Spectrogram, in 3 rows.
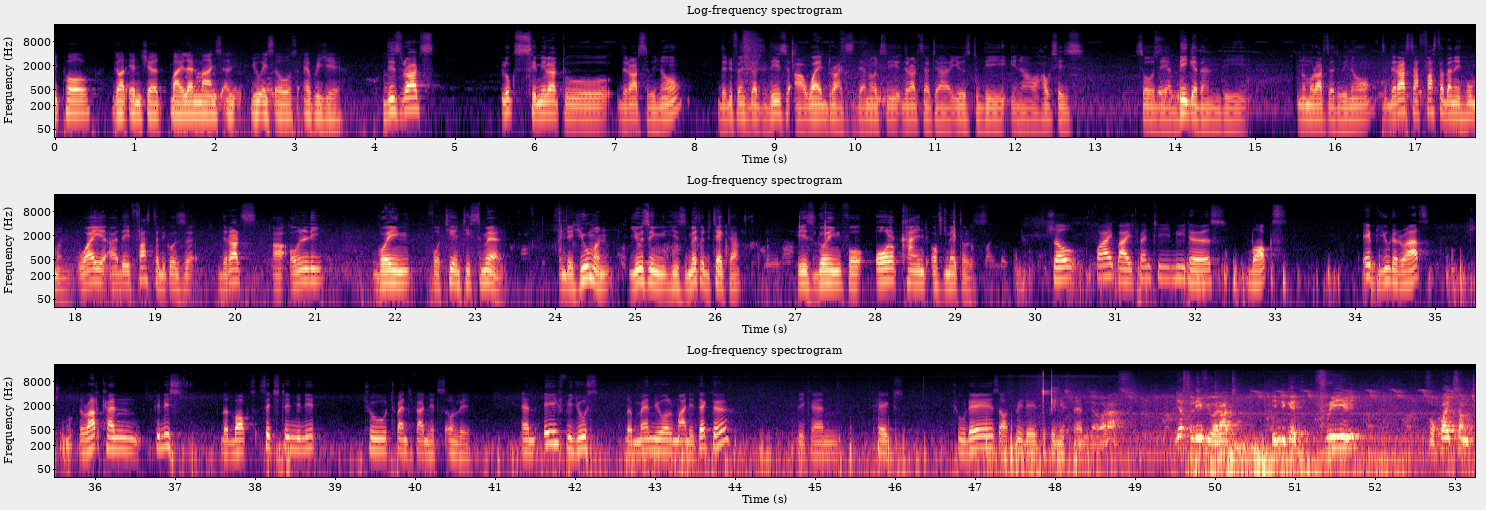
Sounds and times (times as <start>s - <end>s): Speech: 0.0s - 4.8s, 5.6s - 12.8s, 13.5s - 14.9s, 15.5s - 21.1s, 21.8s - 23.4s, 24.0s - 33.2s, 34.1s - 35.0s, 35.8s - 38.8s, 39.4s - 40.7s, 41.3s - 44.0s, 44.8s - 46.1s, 46.8s - 51.8s, 52.6s - 53.2s.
